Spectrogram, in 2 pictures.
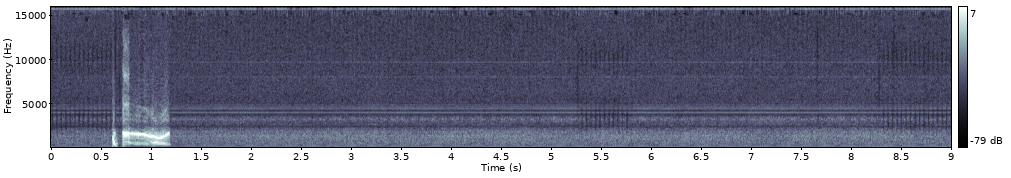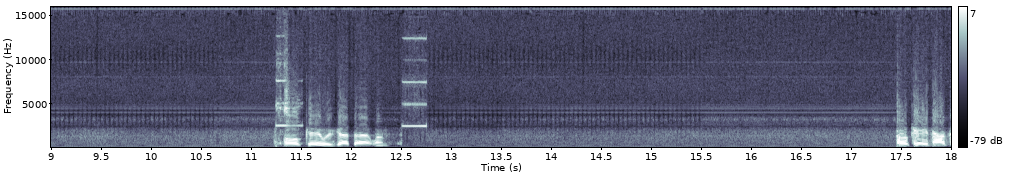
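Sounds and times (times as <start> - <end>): low pulsing hum: 0.0 - 17.8
radio static hiss: 0.0 - 18.0.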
